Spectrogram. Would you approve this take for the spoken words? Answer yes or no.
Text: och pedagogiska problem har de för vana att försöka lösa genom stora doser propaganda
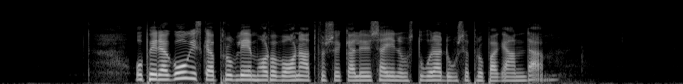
no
